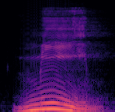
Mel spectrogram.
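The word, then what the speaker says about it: ميم: মিম। মিম হরফটি উচ্চারণের ক্ষেত্রে অবশ্যই বারিক হবে, পাতলা হবে এবং তিন আলিফ টেনে উচ্চারণ করতে হবে।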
